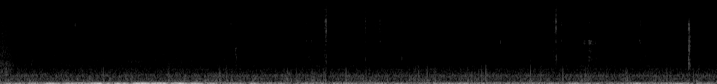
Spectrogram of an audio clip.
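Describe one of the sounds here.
A metal pen nib clinks faintly against a glass ink bottle.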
